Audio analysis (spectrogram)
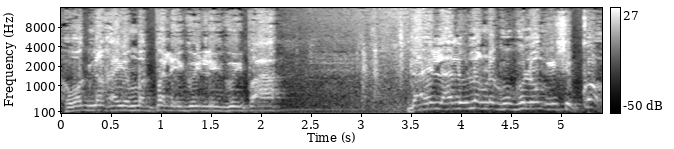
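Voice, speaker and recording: A man's voice: fairly high pitch, steady tone, normal speed, noisy background, lightly acted. An actor playing an angry, wounded, stubborn old father in a Filipino radio drama, speaking with confrontational indignation. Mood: furious.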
